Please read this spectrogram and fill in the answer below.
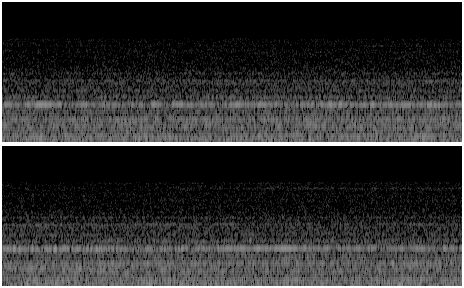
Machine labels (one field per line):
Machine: fan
